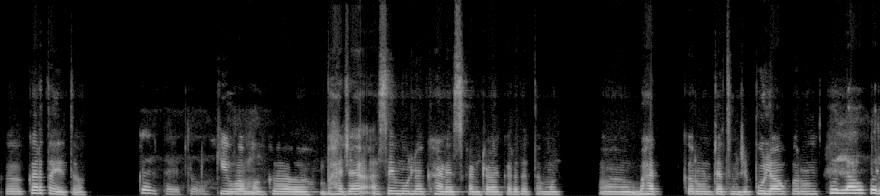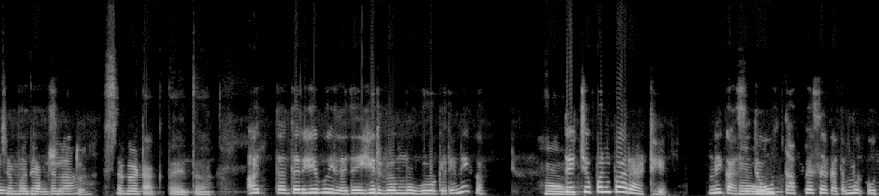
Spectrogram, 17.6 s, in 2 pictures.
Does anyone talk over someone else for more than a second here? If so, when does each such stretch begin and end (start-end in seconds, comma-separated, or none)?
8.3-9.5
